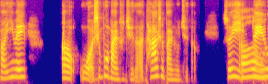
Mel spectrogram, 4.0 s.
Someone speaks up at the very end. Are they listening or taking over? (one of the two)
listening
